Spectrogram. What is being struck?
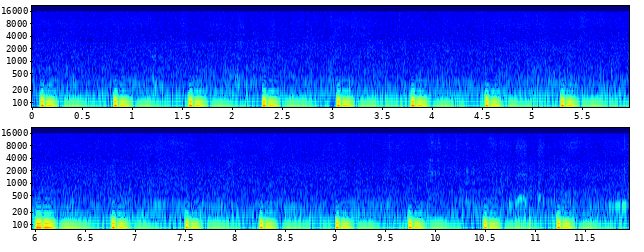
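Nothing is struck.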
